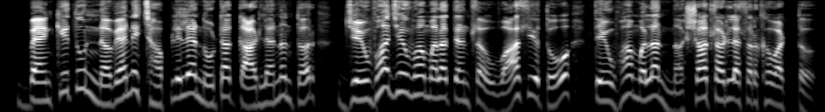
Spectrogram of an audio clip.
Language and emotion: Marathi, happy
